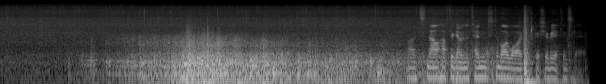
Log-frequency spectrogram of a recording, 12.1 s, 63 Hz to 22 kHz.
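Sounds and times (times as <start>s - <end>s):
heavy rain: 0.0s - 10.4s
speech: 8.4s - 11.6s.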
